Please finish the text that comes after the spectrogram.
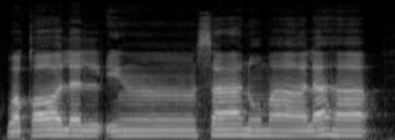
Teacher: नून साकिन है, उसके बाद सीन आया है, तो यहाँ पे इख्फ़ा होगा, नाक में आवाज़ लेके जाएंगे।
